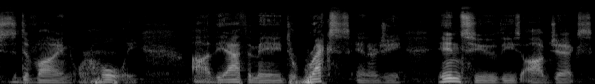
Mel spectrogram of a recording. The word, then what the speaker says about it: athame: sorry, I Athame. didn't know how to pronounce it, and I did not want I'm to.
